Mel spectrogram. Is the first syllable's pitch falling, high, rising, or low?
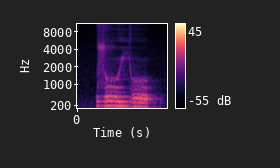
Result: low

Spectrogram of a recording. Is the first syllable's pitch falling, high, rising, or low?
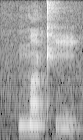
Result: high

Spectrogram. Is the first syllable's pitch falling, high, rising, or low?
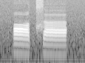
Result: low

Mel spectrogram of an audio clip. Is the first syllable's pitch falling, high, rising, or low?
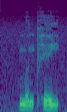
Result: low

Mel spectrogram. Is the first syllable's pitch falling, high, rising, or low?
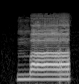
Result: high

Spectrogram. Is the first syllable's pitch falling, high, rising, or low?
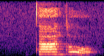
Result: high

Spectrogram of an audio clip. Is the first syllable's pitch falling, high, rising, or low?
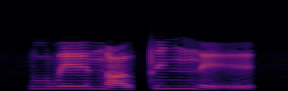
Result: high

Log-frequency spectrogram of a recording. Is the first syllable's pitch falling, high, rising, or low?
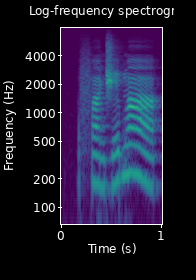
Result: low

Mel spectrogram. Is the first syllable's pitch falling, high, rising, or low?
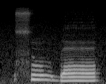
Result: high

